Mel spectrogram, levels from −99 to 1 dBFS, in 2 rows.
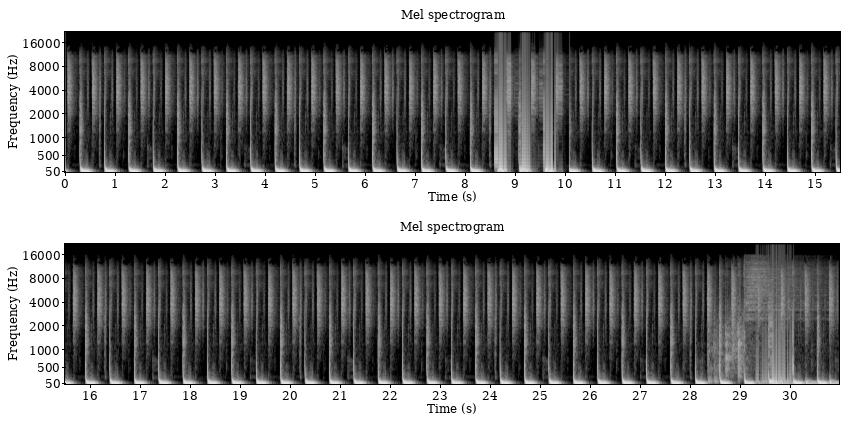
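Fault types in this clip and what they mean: Robotic sound from repeated short buffers, 8.59 to 10.08 s and 29.31 to 30.09 s: the audio turns into a rigid, metallic buzz pitched at 100 Hz, which fits a 10 ms stretch being replayed over and over. The likely cause is that fresh audio arrived too seldom, so playback filled the gaps by looping the last short buffer while real material was skipped. Most of the first span and about half of the second are repeats.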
